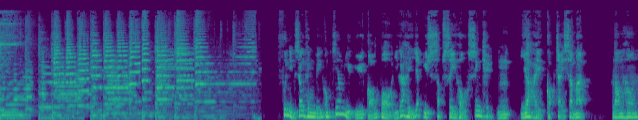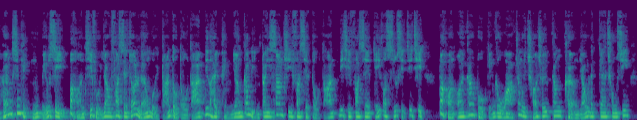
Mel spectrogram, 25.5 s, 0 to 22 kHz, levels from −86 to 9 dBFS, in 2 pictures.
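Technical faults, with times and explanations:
Throughout: noise suppressor applied to music or sounds. A speech-oriented suppressor treats steady tones, ambience and decays as noise, so the gain keeps shifting by around 10 dB. Unlike a compressor, it leaves onsets intact while sustained parts pump and thin.
0.4–0.84 s, 2.98–3.13 s, 4.17–5.24 s, 10.22–10.43 s, 18.96–19.25 s, 21.22–21.56 s, 25.34–25.5 s: sound cut by the noise suppressor. Each stretch sinks by about 13 to 18 dB, deepest near 18 dB. These are brief dips in which held or fading material is pulled down and tails are cut short, not dropouts, since transients still come through.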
